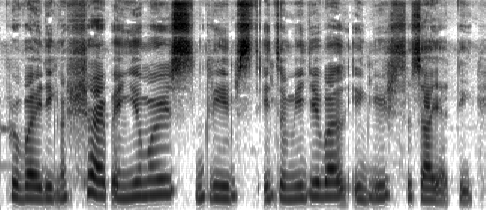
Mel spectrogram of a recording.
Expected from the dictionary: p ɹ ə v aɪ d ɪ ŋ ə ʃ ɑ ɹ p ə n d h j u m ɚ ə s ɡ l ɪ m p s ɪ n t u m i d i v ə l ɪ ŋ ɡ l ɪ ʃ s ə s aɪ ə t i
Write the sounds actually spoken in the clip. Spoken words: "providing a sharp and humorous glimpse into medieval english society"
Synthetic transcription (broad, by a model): p ɹ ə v aɪ d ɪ ŋ ə ʃ ɑ ɹ p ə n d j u m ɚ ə s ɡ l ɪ m s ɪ n t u m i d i b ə l ɪ ŋ ɡ l ɪ ʃ s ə s aɪ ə t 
